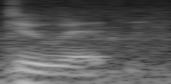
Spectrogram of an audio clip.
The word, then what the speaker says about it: DeWitt: about the well dr dewitt it's pronounced dr do it just do it hello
